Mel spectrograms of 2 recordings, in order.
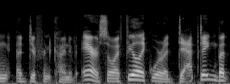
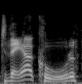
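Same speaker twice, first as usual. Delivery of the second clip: ordinary talk, nothing marked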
